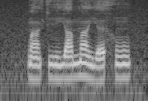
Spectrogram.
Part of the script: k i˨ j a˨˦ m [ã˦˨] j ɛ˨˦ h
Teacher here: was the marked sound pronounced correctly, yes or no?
yes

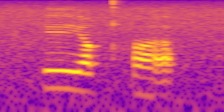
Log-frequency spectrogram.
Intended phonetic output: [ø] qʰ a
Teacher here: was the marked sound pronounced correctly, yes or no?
no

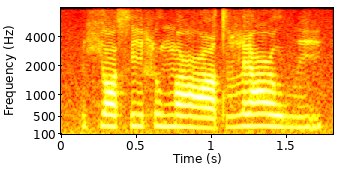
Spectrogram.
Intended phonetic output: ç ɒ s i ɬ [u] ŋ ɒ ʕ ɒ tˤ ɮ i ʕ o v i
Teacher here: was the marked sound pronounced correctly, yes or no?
yes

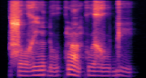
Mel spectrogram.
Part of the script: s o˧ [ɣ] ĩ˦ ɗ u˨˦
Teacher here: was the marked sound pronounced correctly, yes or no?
yes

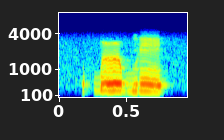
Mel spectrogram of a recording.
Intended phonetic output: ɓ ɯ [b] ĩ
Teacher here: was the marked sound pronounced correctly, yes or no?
yes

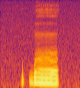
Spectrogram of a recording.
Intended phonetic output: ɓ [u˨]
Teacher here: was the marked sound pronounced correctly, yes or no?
no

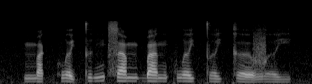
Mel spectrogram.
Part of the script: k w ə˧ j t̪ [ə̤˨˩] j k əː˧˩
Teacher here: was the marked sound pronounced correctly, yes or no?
yes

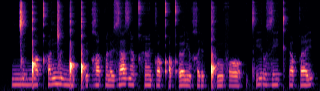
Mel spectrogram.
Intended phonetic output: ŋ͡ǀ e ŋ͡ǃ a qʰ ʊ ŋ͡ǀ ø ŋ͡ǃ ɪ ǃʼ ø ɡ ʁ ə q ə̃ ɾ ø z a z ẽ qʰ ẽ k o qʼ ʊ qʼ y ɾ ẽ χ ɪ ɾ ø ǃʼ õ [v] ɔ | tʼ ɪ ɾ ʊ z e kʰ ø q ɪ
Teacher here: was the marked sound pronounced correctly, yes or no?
no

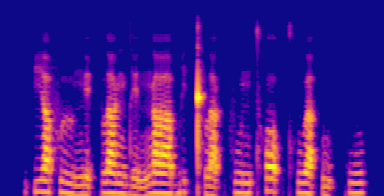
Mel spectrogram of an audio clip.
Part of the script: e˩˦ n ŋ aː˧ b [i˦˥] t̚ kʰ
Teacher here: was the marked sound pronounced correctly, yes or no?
yes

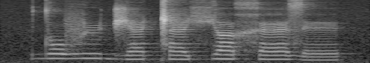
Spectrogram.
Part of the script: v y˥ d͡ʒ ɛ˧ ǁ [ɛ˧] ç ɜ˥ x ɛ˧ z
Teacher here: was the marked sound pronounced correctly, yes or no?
yes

